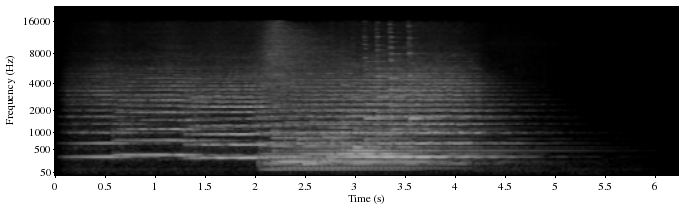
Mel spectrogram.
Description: Sestřih melodií nahraných Janáčkovou filharmonií Ostrava pro použití např. jako tel. vyzvánění, upozornění na sms, budík najdete ke stažení níže (pro stažení klikněte pravým tlačítkem myši a kliknutím na „uložit odkaz jako“).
